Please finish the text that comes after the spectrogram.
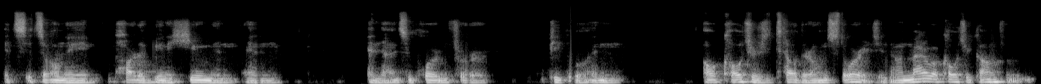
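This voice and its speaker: A man giving informal, heartfelt remarks as a guest speaker, reflective and earnest, with halting phrasing. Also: sits low, flat delivery, gravelly, mellow, poor audio. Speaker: guest speaker, screenwriter and mentor.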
